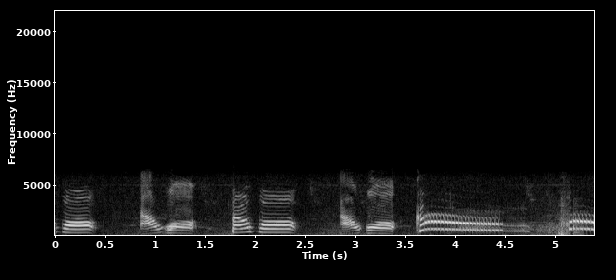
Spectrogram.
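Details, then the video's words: Crow mimicking talk to its owner, giving short held nasal syllables and quick wavering bursts, ending in a longer steady tone that fades, with short silences between phrases. "RAVEN | CROW TALKING TO HIS BOSS | Nagsasalitang owak"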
